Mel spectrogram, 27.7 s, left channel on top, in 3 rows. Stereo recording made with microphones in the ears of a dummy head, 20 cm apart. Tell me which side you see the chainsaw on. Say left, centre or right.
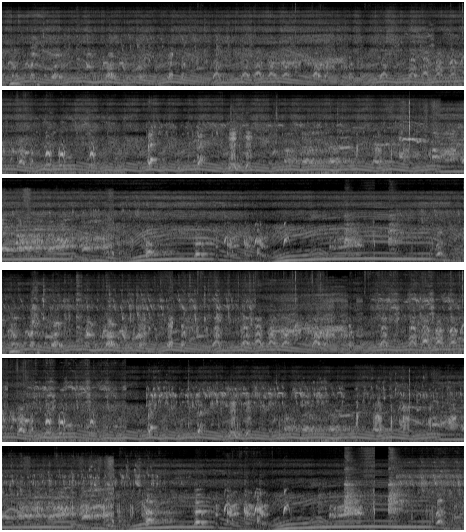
left.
